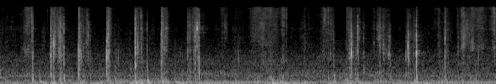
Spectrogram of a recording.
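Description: Papery flicks and riffles of playing cards being handled as one is drawn from a deck, many quick soft snaps in an uneven rhythm, fairly quiet, with no talk.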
